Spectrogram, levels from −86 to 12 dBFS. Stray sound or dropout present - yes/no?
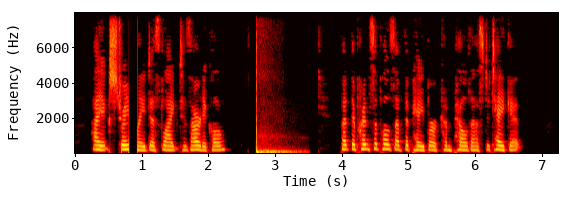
yes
